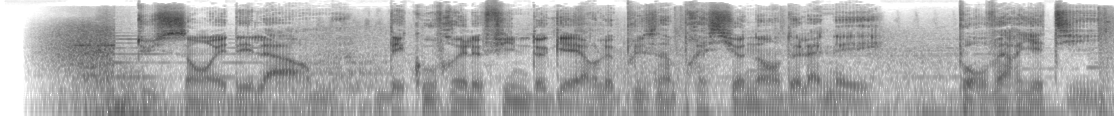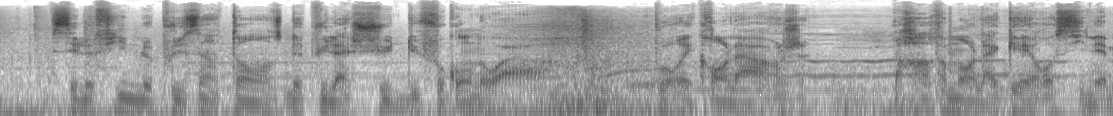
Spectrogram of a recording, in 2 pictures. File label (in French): spot radio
